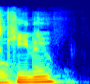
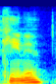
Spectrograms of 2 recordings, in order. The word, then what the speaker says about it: Keanu: I believe it's Keanu. – Yeah, it's pronounced Keanu.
